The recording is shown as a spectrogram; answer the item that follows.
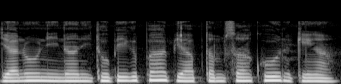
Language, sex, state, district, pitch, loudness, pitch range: Garo, female, Meghalaya, West Garo Hills, 165 Hz, -11 LUFS, 160-175 Hz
